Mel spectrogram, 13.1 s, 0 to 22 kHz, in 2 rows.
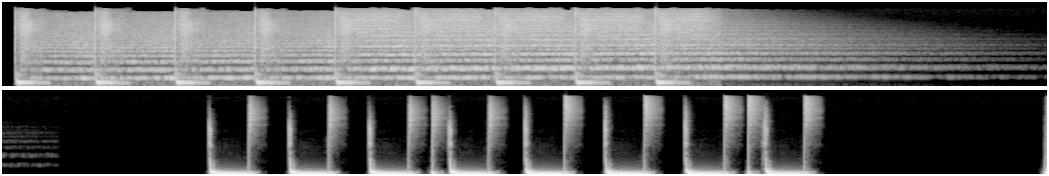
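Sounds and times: electronic drum beat: 0:00.0 - 0:04.6, 0:07.8 - 0:11.6.

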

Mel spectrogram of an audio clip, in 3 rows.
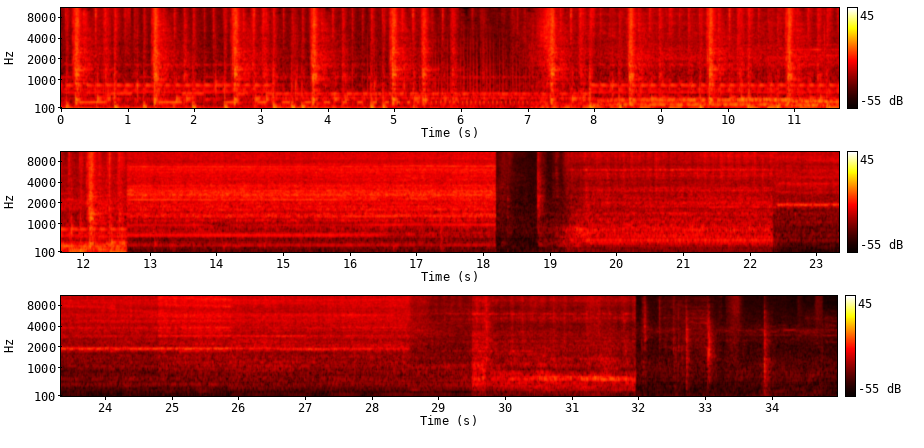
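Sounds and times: shop vacuum running: 0:09.6 - 0:18.2, 0:18.8 - 0:32.0
power tool running: 0:10.0 - 0:18.2, 0:19.1 - 0:32.0
bandsaw cutting wood: 0:12.1 - 0:18.2, 0:19.1 - 0:32.0.

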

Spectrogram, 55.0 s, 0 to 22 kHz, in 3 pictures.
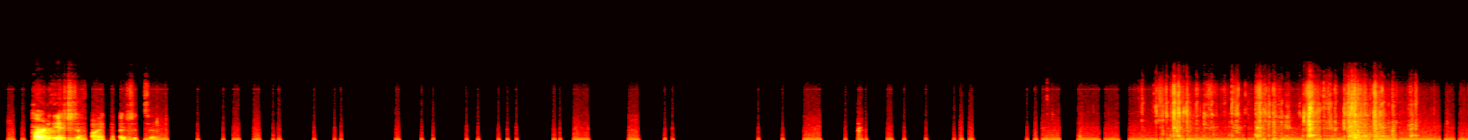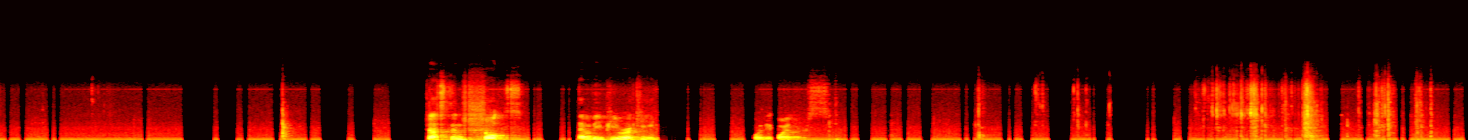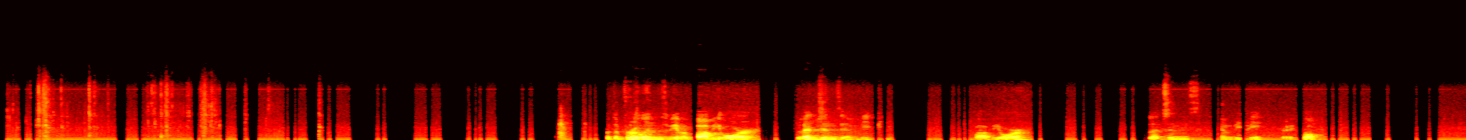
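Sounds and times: low electrical hum: 0:14.1 - 0:20.6, 0:23.0 - 0:26.6, 0:27.5 - 0:32.0, 0:33.2 - 0:40.5
foil wrapper crinkling: 0:14.2 - 0:18.0, 0:33.2 - 0:39.5.

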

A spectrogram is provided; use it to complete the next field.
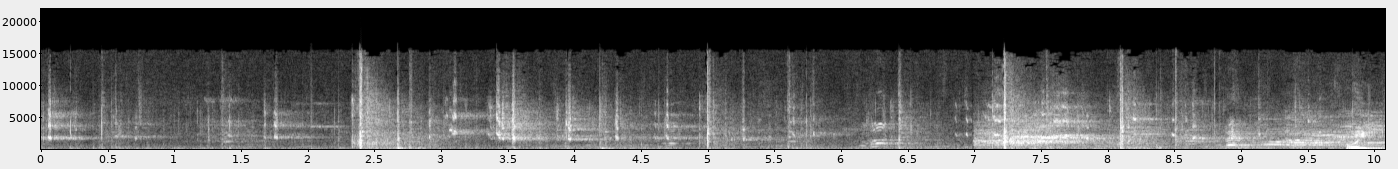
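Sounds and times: shoes squeaking on court: 0:00.0 - 0:09.3
rackets hitting shuttlecock: 0:02.3 - 0:05.8, 0:06.4 - 0:08.9.

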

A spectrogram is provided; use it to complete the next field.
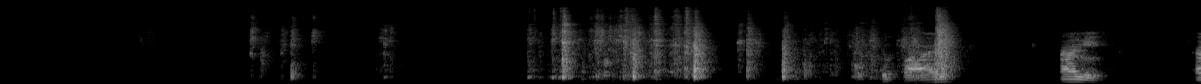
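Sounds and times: toy trains clattering: 0:02.5 - 0:04.0, 0:05.3 - 0:09.7.

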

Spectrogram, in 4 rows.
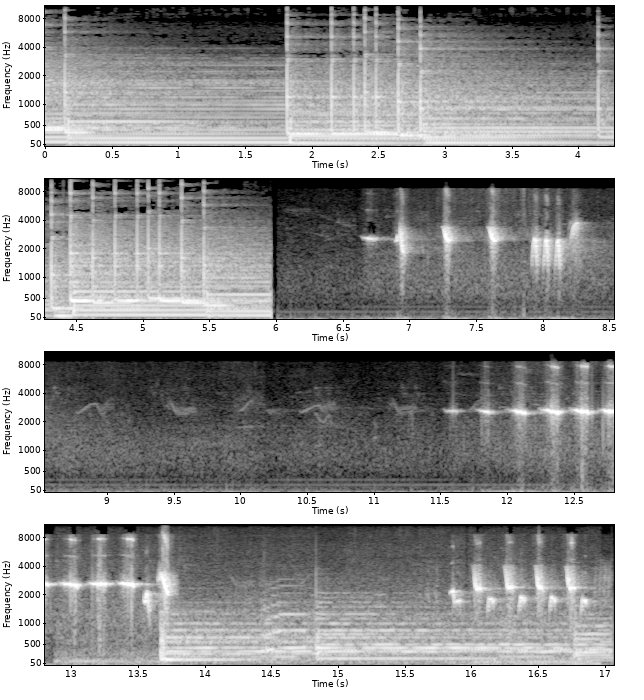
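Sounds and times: small bird chirping: 0:06.1 - 0:13.8, 0:15.8 - 0:17.0.

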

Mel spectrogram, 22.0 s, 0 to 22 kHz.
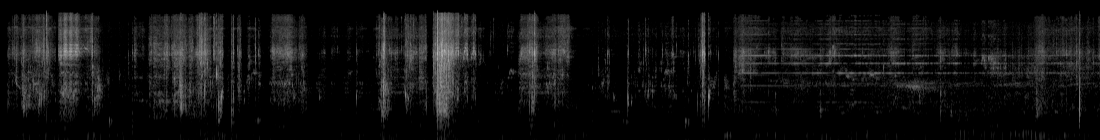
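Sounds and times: fish splashing in water: 0:07.6 - 0:09.6.

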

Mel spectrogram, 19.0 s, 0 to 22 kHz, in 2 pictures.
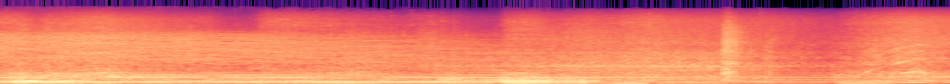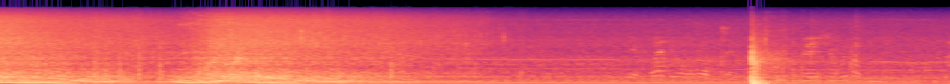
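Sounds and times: car engine revving: 0:00.0 - 0:19.0.

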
